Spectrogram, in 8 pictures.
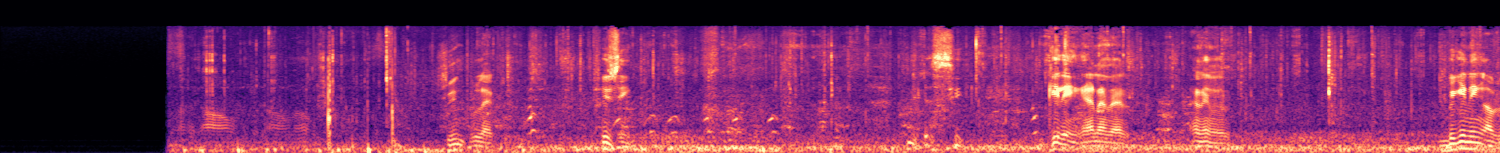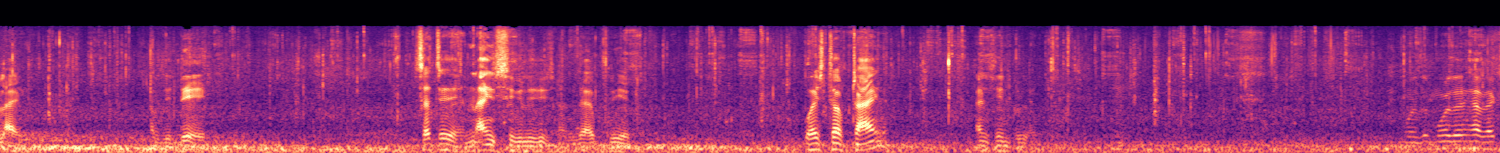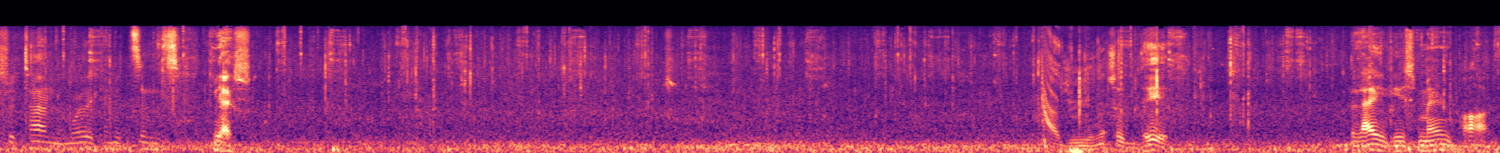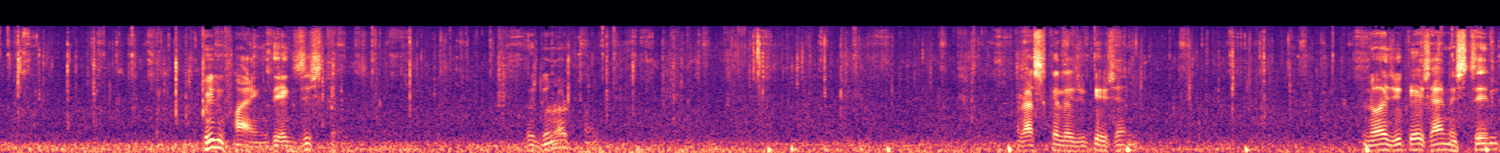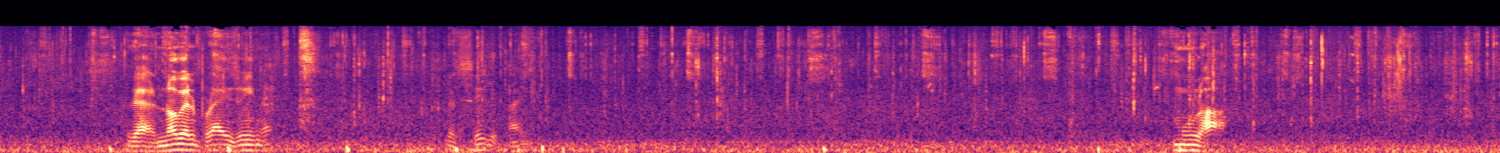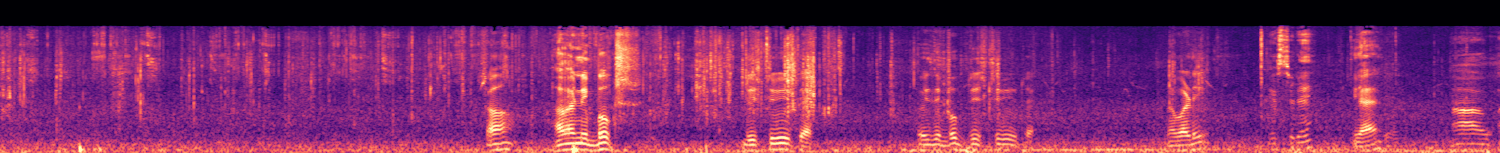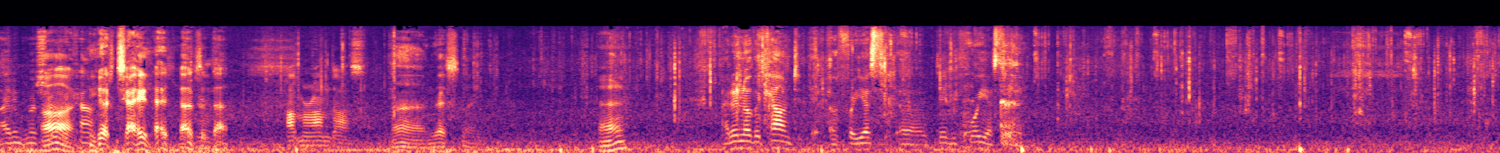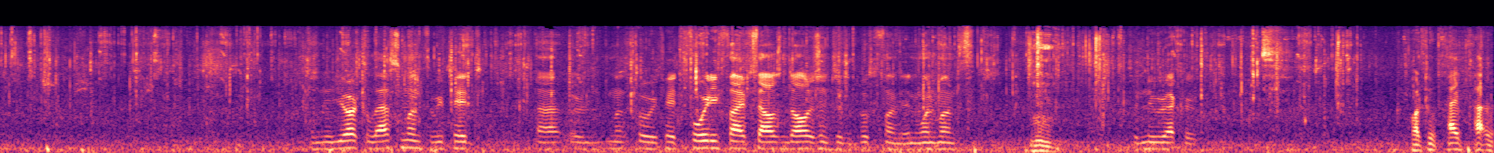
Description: Morning Walk, partially recorded
Type: Walk
Location: Honolulu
